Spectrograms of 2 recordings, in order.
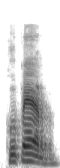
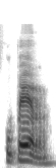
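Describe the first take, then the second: First: The word starts with an h sound. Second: The word starts with no h sound. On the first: The speaker calls it right. "this is a rough breathing word ... pronounced as hooper" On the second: The speaker calls it wrong. "it is not pronounced as uper"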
